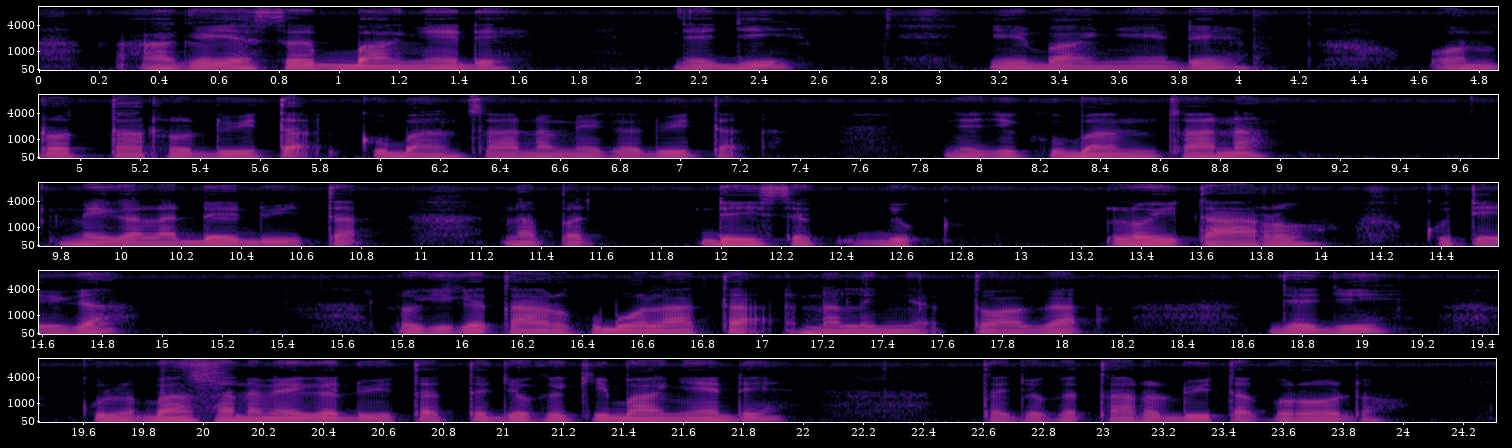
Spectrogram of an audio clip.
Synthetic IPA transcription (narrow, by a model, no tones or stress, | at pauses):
aɡajasəbaŋedɛ | d͡ʒadi | jebaŋedɛ | ɔnɾɔt̪ːaɾoduit̪a̰kubaŋsanamɛɡaduit̪aʔ | d͡ʒadikubaŋsana | mɛɡaladəduit̪aʔnapat̪̚ | deisək̚d͡ʒɔk | loit̪aɾokut̪ɛɡa | loɡikat̪aɾɔkubɔlat̪a̰ʔnaləɲaʔt̪oaɡaʔd͡ʒadikulbaŋsanamɛɡaduit̪at̪ad͡ʒɔkakibaŋedɛ | t̪ad͡ʒɔkat̪aɾɔduit̪akuɾɔdɔ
